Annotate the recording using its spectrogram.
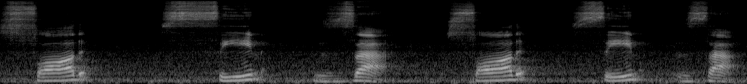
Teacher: এই তিনটা হরফ ঝিঝি পোকার মত আওয়াজ হবে · সদ হরফের আরেকটা সিফাত বলেছিলাম, সেখানে 3টা হরফ ছিল, সদ, সিন, জা, এই 3টা হরফ ঝিঝি পোকার মতো আওয়াজ হবে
